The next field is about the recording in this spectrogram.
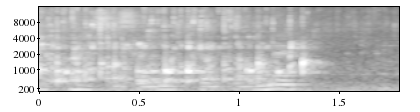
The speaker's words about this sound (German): Ich habe gerade Wasser eingeschenkt, das hat niemand äh, bisselt.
